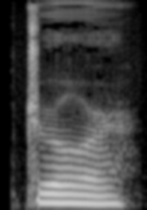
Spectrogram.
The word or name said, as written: drawer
